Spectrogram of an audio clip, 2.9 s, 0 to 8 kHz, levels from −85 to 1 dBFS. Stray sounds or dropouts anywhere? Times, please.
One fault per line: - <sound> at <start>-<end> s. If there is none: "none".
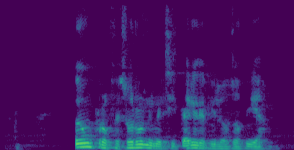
none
